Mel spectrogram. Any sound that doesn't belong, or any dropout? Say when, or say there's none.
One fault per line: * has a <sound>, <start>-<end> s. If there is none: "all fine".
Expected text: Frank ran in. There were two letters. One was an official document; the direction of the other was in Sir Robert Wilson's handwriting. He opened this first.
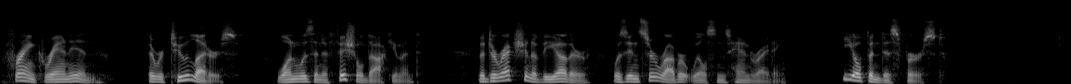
all fine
